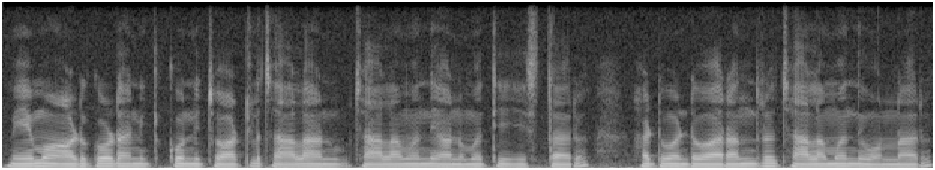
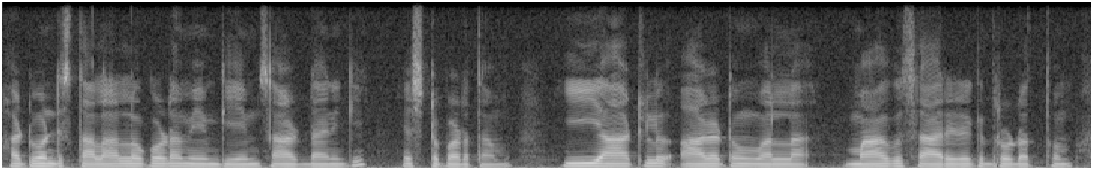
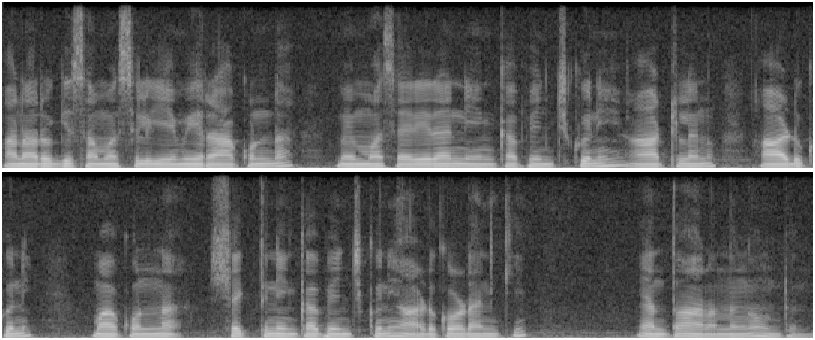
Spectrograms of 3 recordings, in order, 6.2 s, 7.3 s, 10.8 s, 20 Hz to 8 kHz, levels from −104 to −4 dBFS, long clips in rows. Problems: low volume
